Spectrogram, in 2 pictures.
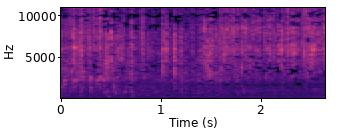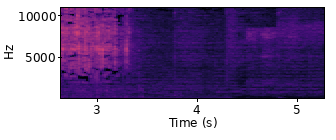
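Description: Water running from a reverse osmosis drinking-water faucet into a sink as a steady hiss. It trails off about three to four seconds in.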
